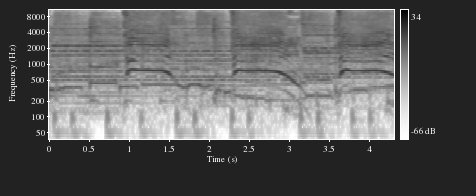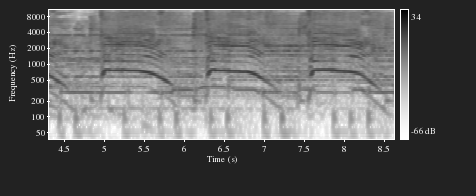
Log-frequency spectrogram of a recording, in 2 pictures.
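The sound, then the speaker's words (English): A worship audience shouts and cheers loudly and continuously, giving the Lord a shout, many voices yelling and whooping together in rising and falling waves that repeat roughly every second. “Come on, give the Lord a shout.”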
